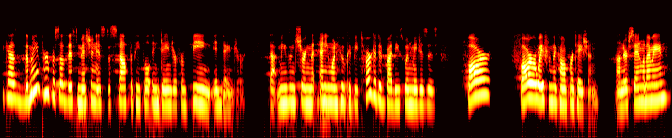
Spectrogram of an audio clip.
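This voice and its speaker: A woman's voice: medium pitch, moderate pace, lo-fi sound, close to an everyday voice. A woman playing a loyal, decisive best friend who leads the planning in a fantasy audio drama. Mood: serious, reassuring. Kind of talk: fantasy audio roleplay acting.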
